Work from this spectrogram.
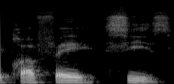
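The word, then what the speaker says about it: prophètes: pronunciation is wild so even though there's a t there they actually say propes propes and that's why it's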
